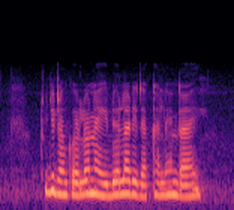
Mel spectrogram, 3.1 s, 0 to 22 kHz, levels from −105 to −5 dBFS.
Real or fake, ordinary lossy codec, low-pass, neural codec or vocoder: real; none; 7.2 kHz; none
